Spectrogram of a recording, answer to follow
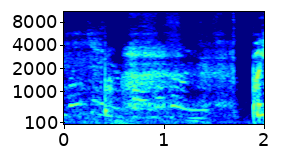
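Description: A girl's soft, breathy, half-whispered voice with audible breath, quieter than her normal talking, before she says "but" at the very end.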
